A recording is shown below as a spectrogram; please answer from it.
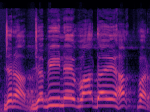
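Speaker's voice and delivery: high, declaimed verse with deliberate pauses; poetry recitation. Acted. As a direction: declaim each phrase, pitched well above chat. Repeats couplet.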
